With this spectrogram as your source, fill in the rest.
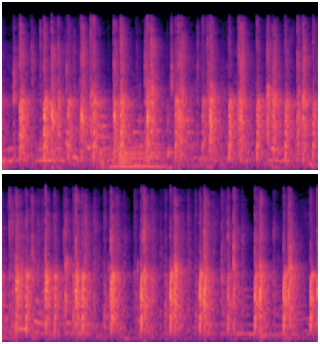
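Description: A congregation at a French-language church worship service claps and acclaims Jesus, steady rhythmic clapping running throughout with voices and music mixed underneath.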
